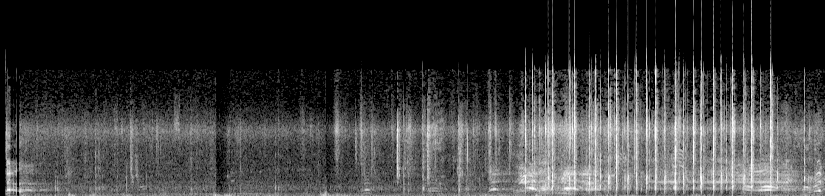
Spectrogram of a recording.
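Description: Tennis ball struck by racquets a few times during a doubles rally, single sharp pops a second or more apart. From about eight seconds in, spectators clap and shout loudly as the point ends.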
